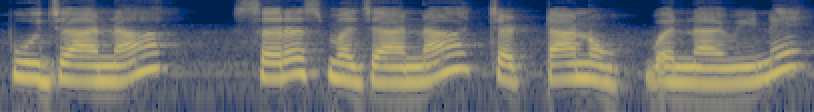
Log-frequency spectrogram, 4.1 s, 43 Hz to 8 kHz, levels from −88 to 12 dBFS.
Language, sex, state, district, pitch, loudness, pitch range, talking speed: Gujarati, female, Maharashtra, Mumbai Suburban, 205 Hz, -15 LUFS, 185-250 Hz, 75 wpm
